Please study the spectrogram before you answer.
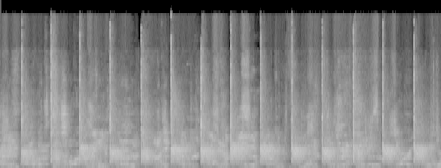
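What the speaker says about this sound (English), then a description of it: "Are we applauding you, Patrick? No, I'm applauding you to sit down" Steady applause from a small crowd at a citizens' council meeting in Lenox, Massachusetts, continuous clapping throughout at close range, with voices mixed in.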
